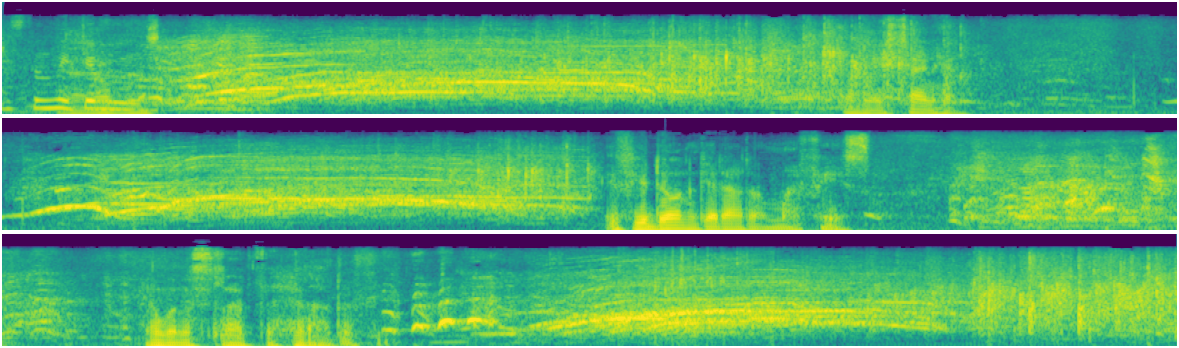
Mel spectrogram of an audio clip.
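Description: A crowd of young women screams and cheers loudly.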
